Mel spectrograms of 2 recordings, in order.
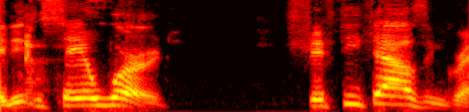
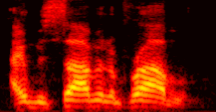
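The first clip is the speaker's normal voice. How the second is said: normal talking voice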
